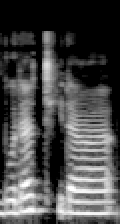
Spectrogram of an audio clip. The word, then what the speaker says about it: Buddhathida: declare so to revisit again my name is Buddha Tita it comes from Buddha and daughter so it's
